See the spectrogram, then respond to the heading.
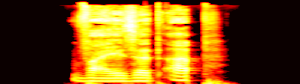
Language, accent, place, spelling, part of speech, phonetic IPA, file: German, Germany, Berlin, weiset ab, verb, [ˌvaɪ̯zət ˈap], De-weiset ab.ogg
- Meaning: second-person plural subjunctive I of abweisen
